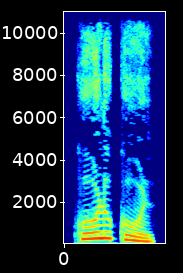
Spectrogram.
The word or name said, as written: ಕೋಳುಗೊಳ್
